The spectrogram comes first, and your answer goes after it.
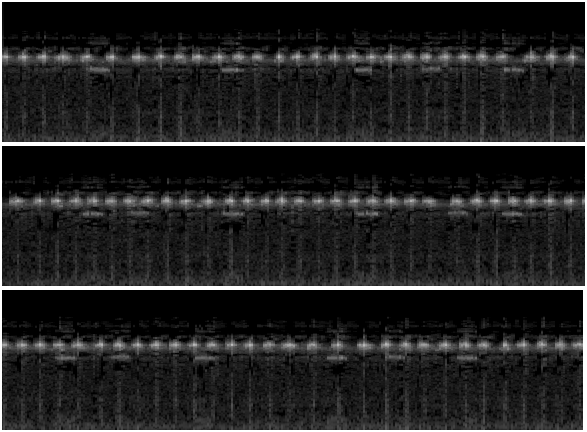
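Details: Cricket calling after dark with an unbroken stream of sharp, high chirps at a fast even pace, accompanied by occasional quieter lower-pitched chirps.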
